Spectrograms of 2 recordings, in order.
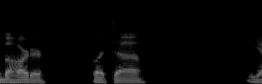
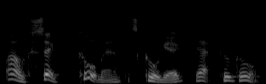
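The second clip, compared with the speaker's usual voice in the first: playing it cool; 2 semitones higher, 6 dB quieter than usual. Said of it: "I was like".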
